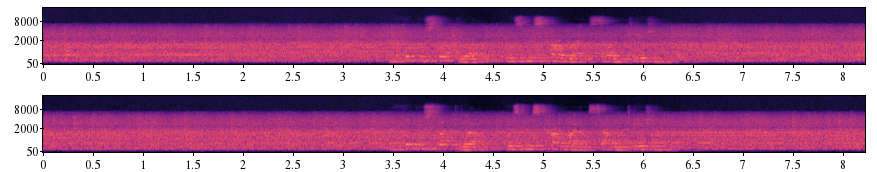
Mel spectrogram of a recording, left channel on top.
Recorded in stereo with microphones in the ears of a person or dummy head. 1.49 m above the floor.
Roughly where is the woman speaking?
Right.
